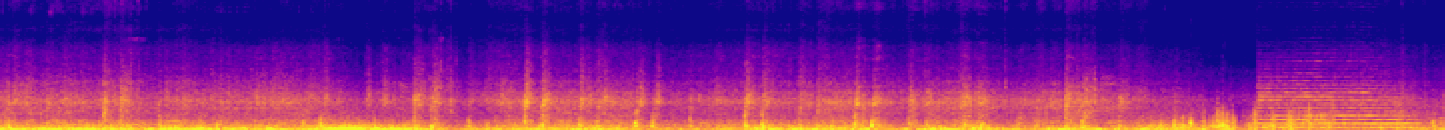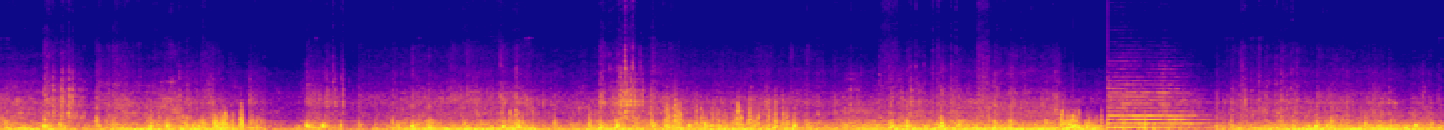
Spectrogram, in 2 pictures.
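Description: Passenger train running at speed, heard from on board: a steady rumble with the clatter of wheels on the rails. The locomotive horn sounds twice, a blast of over a second about halfway through and a shorter one near the end.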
